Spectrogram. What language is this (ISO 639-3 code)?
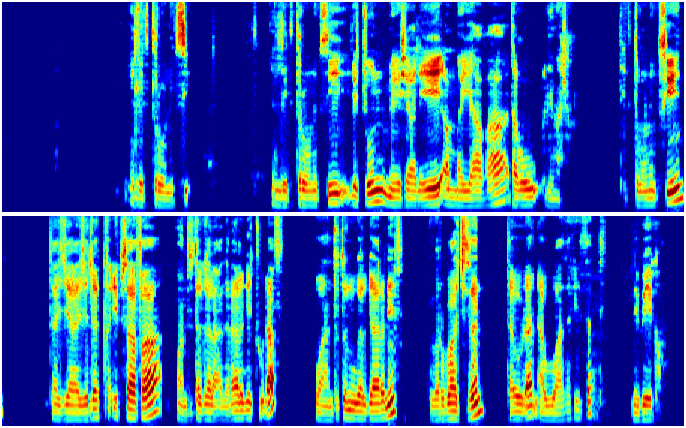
orm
